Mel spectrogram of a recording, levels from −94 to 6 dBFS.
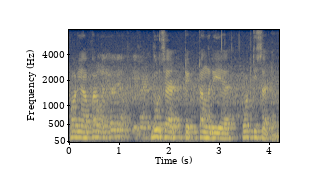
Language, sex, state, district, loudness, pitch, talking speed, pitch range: Hindi, male, Uttar Pradesh, Shamli, -15 LUFS, 155 Hz, 170 wpm, 140-160 Hz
